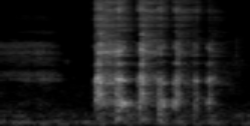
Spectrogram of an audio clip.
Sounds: Cough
